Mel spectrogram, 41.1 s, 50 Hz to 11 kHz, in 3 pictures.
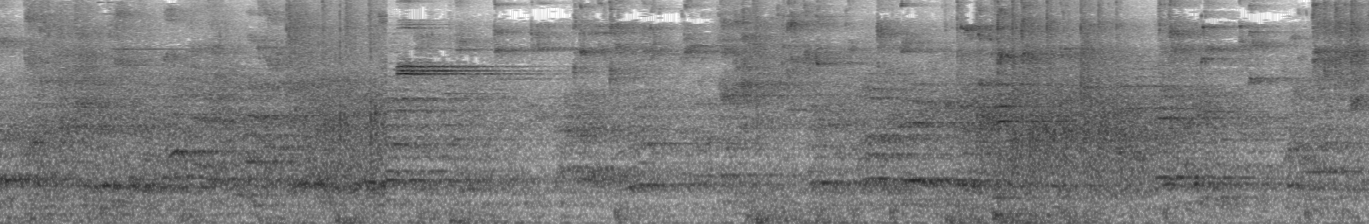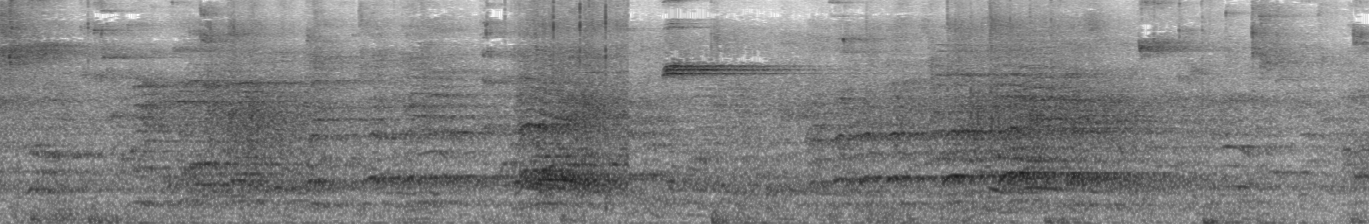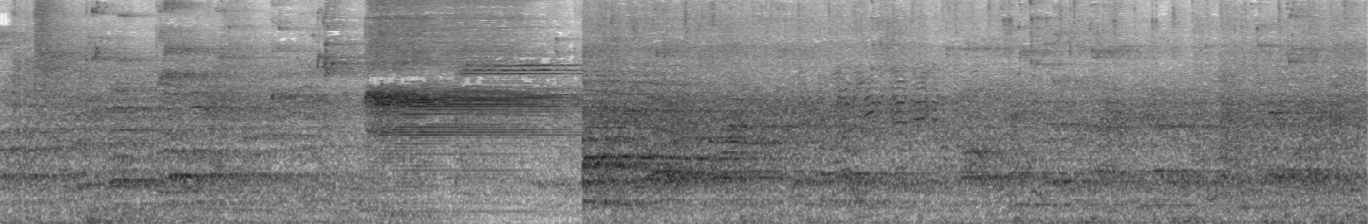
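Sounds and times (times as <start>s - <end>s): spectators' voices: 0.0s - 41.0s.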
